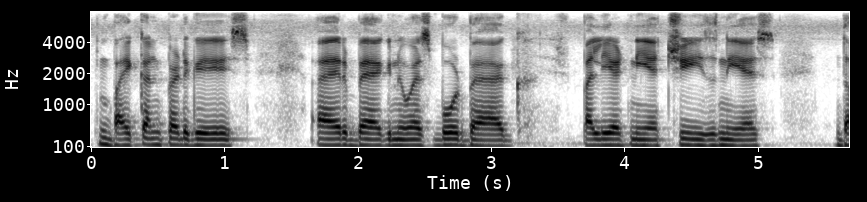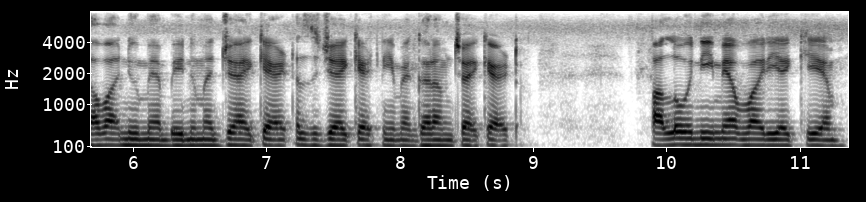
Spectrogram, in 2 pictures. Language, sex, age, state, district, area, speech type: Kashmiri, male, 45-60, Jammu and Kashmir, Ganderbal, urban, spontaneous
